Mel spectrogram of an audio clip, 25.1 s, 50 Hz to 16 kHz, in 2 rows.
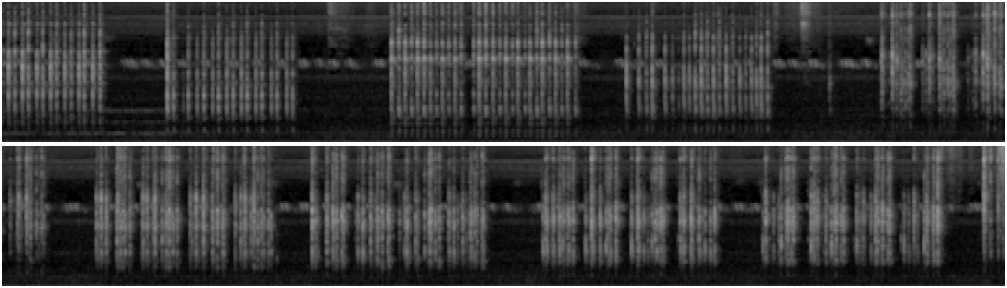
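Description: Akko 5075S mechanical keyboard with Akko Lavender Purple tactile switches and GMK Bushido ABS keycaps being typed on, with a crunchy clacking. The typing comes in fast runs of keystrokes, each a second or two long, separated by short pauses.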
